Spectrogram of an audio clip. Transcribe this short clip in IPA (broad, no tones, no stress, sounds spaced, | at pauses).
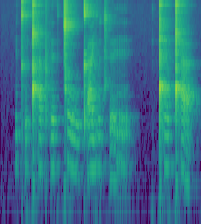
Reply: ɪ kʼ u ǃʰ a pʰ ɘ θ ǀ o w u kʼ a j u t͡sʼ ɘ r | ǃʰ ɛ o̯ ǃʰ a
